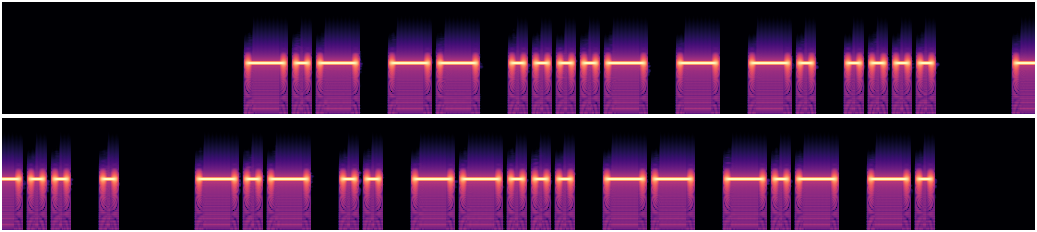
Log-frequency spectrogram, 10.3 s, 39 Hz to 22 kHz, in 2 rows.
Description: Morse code, heard as a keyed tone, about 20 wpm, 700 Hz. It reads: KM4TNH DE KI7MKN
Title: USA Callsign DE Callsign - 6 Characters - 20wpm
